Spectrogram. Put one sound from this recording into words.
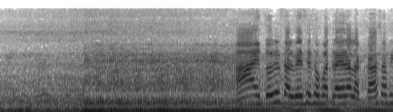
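A heavy truck engine rumbles low and steadily nearby.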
